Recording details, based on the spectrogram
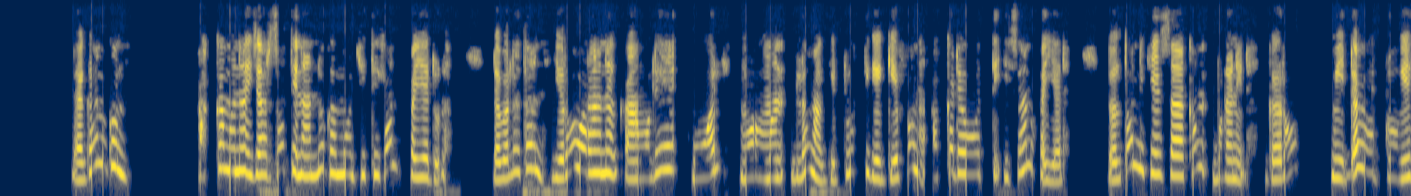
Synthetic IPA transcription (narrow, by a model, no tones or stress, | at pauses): ᶑɐɡaːŋkʊn | ʔɐkːɐmɐnɐɪd͡ʒaːɾsaːt̪ːɪnaːnːoːɡɐmːɐʊd͡ʒːɪt̪ikɐnfɐjːɐd̪ʊᶑɐ̥ | d̪ɐβɐlɐt̪aːnjɛɾo̞ːwɐɾaːnɐkʼaːmʊle̞ː | wɐl | mɔɾmɐnlɐmɐɡɪd̪ːuːt̪ːɪɡɛɡːe̞ːfːɐnʊʔɐkːɐd̪ɐwɐt̪ːɪʔɪsaːnfɐjːɐd̪ɐ̥ | d̪̥ɔlt̪ɔnːɪke̞ːsːaːkɐnbʊlɐnɪᶑɐ̥ɡɐɾuː | miːᶑːɐmhɛd̪ːuːɡeː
